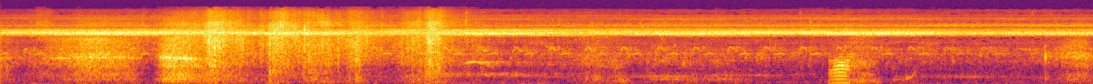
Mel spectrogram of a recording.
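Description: A steady, high-pitched chorus of insects chirring, with a few faint rustles in the first half and a brief faint distant voice about six seconds in.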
